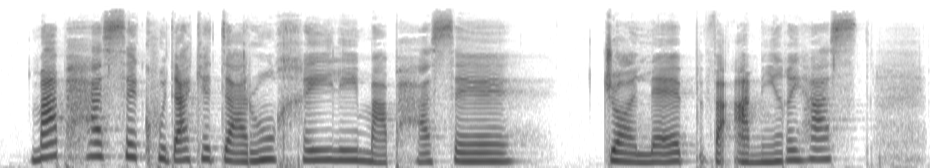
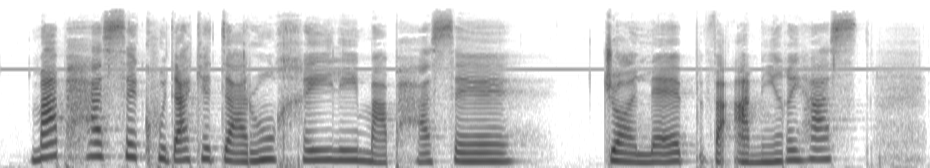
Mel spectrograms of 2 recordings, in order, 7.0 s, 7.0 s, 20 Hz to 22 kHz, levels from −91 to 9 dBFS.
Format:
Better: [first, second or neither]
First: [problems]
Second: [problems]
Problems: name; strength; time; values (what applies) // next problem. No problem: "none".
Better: first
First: none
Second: high-pitched whine; faint; throughout; 4 kHz, 30 dB below the speech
